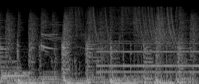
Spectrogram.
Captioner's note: bell ringing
